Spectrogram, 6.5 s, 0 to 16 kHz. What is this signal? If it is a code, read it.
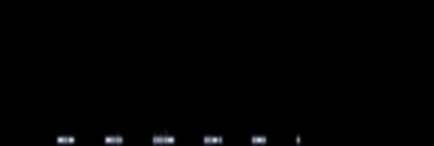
Morse code, heard as a keyed tone, about 44 wpm, spaced as for 15 wpm, 700 Hz. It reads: KB4FRE
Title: USA Call Signs - 6 Characters - 6x Character Spacing - 45wpm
